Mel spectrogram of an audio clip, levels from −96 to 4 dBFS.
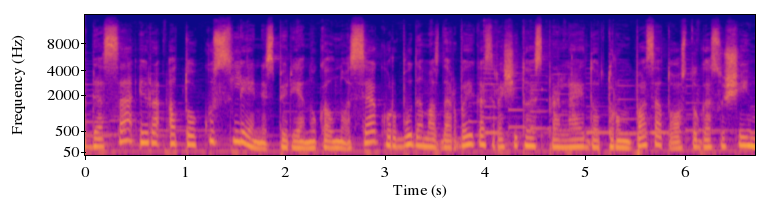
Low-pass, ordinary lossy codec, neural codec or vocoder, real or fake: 14.4 kHz; Opus, 64 kbps; none; real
